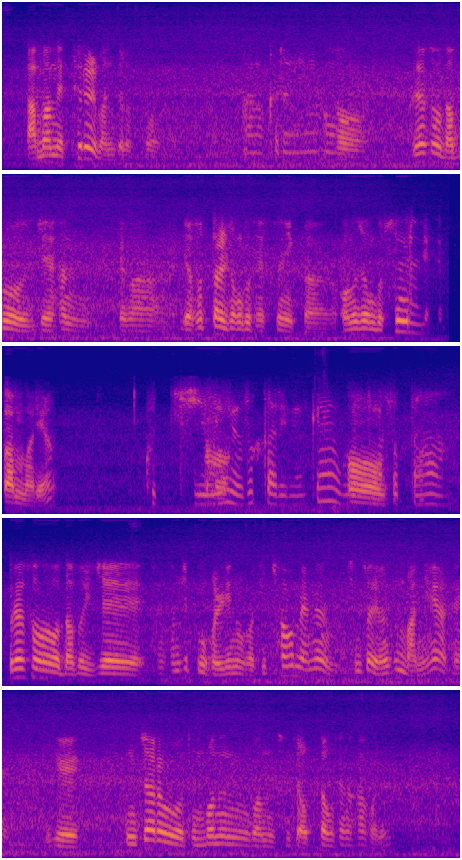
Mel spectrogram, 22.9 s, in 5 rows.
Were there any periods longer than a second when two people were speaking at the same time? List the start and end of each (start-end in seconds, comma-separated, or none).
none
